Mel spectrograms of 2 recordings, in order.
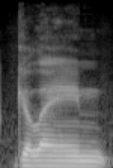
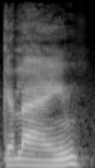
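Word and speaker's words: Ghislaine: what was that going ghilane what is that that's going Maxwell's name that's how you say it it's like an Australian kind of said ghilane that's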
